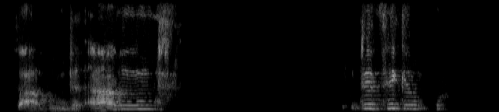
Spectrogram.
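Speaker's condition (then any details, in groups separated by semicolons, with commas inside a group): Cerebral palsy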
